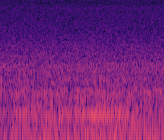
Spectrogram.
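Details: Thousands of swarming honey bees in a Huntington Beach backyard, gathering in a bush while searching for a new hive, a swarm that returns every year; a steady, dense, low droning hum over a hissy background.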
